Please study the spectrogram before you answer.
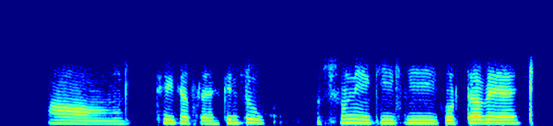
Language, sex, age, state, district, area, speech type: Bengali, female, 45-60, West Bengal, Purba Bardhaman, rural, conversation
